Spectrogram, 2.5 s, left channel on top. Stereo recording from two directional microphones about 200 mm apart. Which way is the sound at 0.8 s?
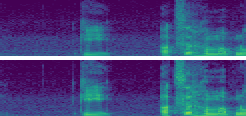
25° right (ahead or behind).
